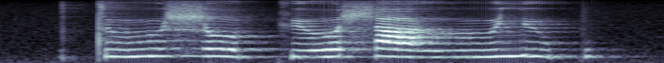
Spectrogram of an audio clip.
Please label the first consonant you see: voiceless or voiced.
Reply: voiceless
